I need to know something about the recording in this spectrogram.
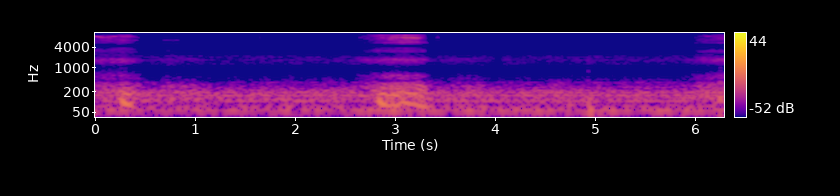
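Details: Border Collie in Korea snoring while asleep with its eyes open: two low, rumbling snores about three seconds apart, quiet steady hiss between them.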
